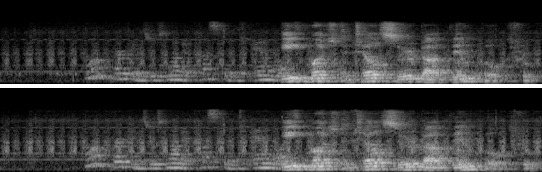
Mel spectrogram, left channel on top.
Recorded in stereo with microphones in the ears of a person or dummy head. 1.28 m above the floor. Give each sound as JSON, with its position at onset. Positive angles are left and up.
{"t": 0.8, "sound": "a woman speaking", "side_deg": -80, "distance_m": 1.5}
{"t": 2.8, "sound": "a man speaking", "side_deg": 75, "distance_m": 0.7}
